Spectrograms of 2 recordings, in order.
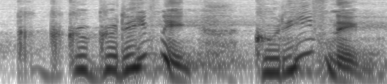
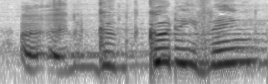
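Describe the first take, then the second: First: High, stammering faun greeting; nervous creature's repeated greeting; flustered faun. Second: Put-on high, hesitant girl's greeting; timid little girl. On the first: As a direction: stutter out a flustered, high-pitched hello. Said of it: "said the faun". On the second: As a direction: stammer a quick, high hello. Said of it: "said Lucy". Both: A narrator's reading.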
